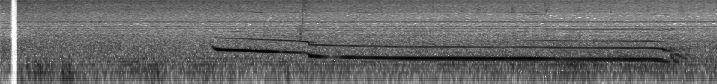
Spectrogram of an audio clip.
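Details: Single sustained wolf howl entering near three seconds, opening on a higher note, dropping in one step and holding a long, even tone until it tails off near nine seconds; faint background hiss throughout.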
